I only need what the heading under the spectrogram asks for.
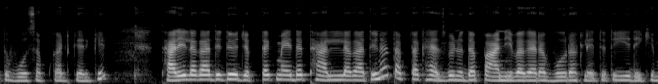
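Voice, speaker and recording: A woman's voice: mid-range voice, darkish tone. A woman in her thirties, a working mother, giving a casual, chatty voice-over of her evening chores and often turning to practical tips for the viewer. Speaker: home vlogger. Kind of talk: casual voice-over narration of a daily routine.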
